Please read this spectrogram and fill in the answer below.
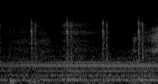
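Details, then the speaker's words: Off-grid diesel cabin heater after cleaning, new glow plugs and a new fuel pump: crisp ticks about three per second over steady fan hum. The dosing pump is clicking normally while priming fuel through the new fuel line; glow plug light still on. "It's uh still priming, so it's trying to suck the fuel through the new fuel line."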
